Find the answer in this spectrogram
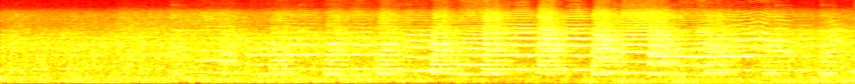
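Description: Tour bus's Basuri musical air horn (telolet horn) playing a multi-note melody of several horn tones sounding together, stepping from note to note; it starts about a second in and grows louder as the bus passes, over the bus's engine.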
